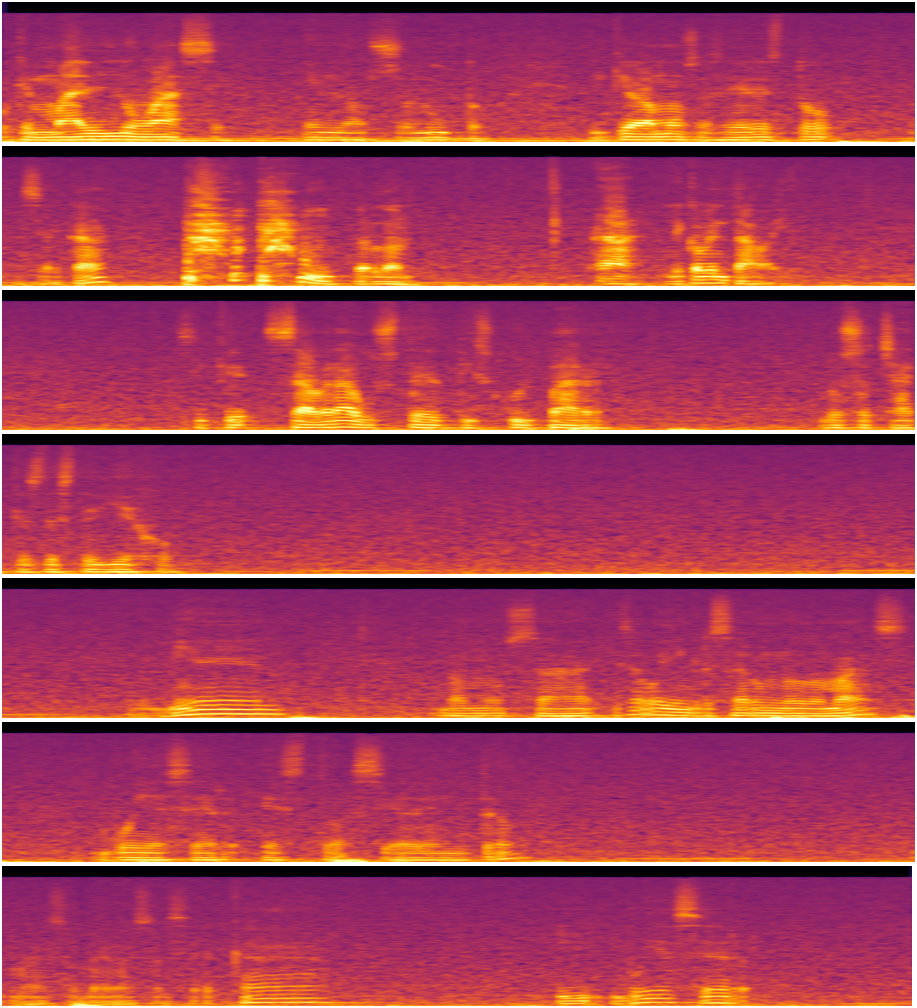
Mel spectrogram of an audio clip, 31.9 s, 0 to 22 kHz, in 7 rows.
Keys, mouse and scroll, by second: 2.6-5.3 drag, 9.2-12.0 drag, 12.6-14.7 drag, 16.5-19.5 drag, 21.8 click, 23.3-25.4 drag, 26.1-28.1 drag, 29.5 click, 31.4-31.9 drag.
